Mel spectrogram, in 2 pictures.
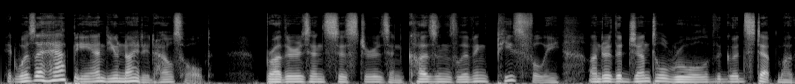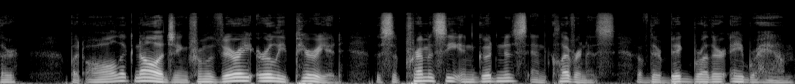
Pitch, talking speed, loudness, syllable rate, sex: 120 Hz, 155 wpm, -19 LUFS, 5.2 syllables/s, male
